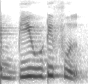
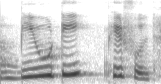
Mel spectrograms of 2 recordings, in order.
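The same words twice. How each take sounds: First: Said in the usual way. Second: "ब्यूटी", then "फुल" as separate parts; broken into parts. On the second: Shown as a demonstration. Teacher shows learners the parts of a longer word, syllables split. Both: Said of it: "अब ब्यूटी फिर फुल".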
